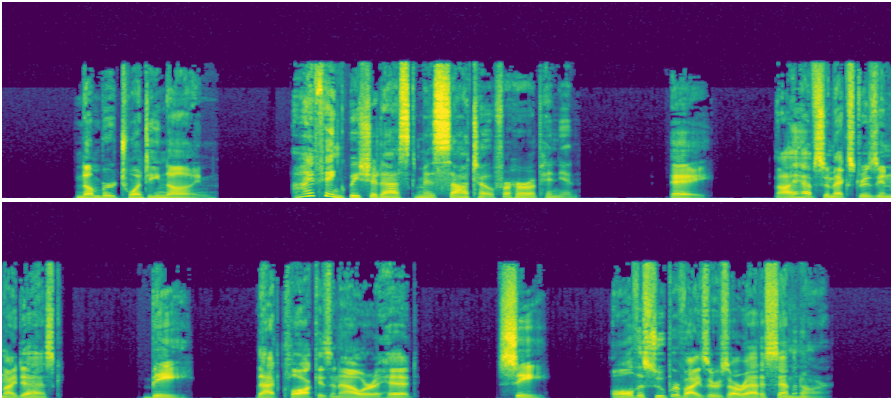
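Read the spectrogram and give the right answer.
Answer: C: All the supervisors are at a seminar.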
